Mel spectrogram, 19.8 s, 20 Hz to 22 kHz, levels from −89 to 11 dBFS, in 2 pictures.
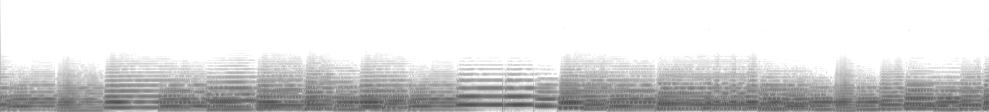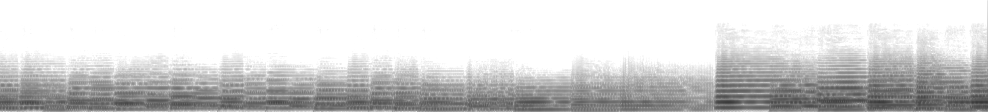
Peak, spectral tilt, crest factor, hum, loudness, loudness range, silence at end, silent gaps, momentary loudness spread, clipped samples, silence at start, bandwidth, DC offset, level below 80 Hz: -4 dBFS; -11.5 dB/octave; 20 dB; none; -25 LUFS; 7 LU; 0 s; none; 11 LU; under 0.1%; 0 s; 3.3 kHz; under 0.1%; -72 dBFS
